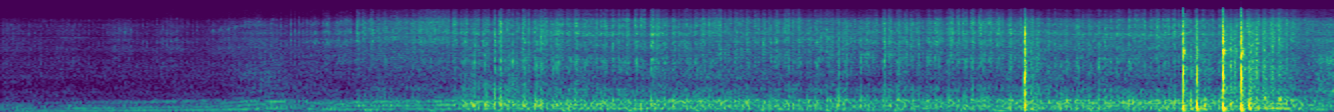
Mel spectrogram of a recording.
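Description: Two turbocharged drag cars on the start line revving up about two seconds in, then held at steady high revs. A sharp pop comes near the end, and a quick cluster of pops follows about a second later.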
